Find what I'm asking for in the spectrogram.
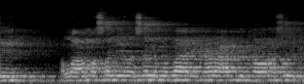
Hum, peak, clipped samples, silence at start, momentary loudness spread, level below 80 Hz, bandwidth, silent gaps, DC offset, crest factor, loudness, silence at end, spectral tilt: none; -10 dBFS; under 0.1%; 0 s; 6 LU; -54 dBFS; 13 kHz; none; under 0.1%; 16 dB; -25 LUFS; 0 s; -5.5 dB/octave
